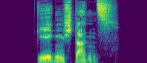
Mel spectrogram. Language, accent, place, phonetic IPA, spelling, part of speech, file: German, Germany, Berlin, [ˈɡeːɡn̩ʃtant͡s], Gegenstands, noun, De-Gegenstands.ogg
- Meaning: genitive singular of Gegenstand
